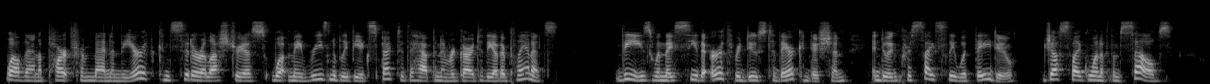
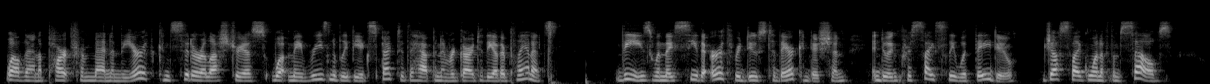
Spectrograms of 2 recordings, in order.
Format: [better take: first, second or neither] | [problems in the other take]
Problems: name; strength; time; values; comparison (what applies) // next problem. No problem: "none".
first | background sound (Shatter); 20 dB below the speech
